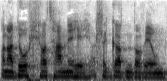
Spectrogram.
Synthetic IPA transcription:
ɔnadʊɬɔtʰanɪhiːɔɬəɡɔdn̩boːvɪwn

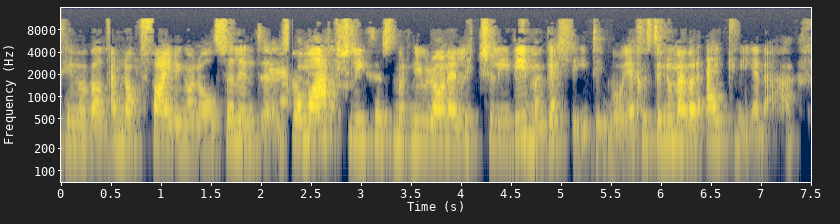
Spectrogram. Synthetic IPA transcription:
θʰemɔvɛlˠdajmnɔtfajɾɪŋɔnoːlˠsɪlˠɪndə̰zɔmɔakt͡ʃulˠiχəsmɔrnɪwɾɔnɛlˠɪtʰəɾəlˠiðɪmənɡəɬidɪnmuːjaχɔsd̥ɪnːuːmɛvɔɾɛɡnḭə̰na̰

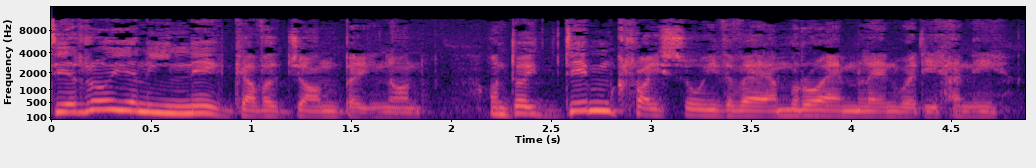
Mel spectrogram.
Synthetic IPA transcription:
d̥ɪɾʊjəninɪɡavɔðd͡ʒɔnbejnɔn | ɔndoːɨðdɪmkʰr̥ɔjsʊjðəvɛəmrɔɛmlˠɪnwɛdihəni

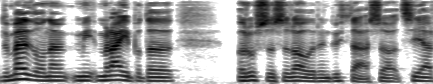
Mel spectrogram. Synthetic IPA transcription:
d̥wumɛðʊlˠnamimrajboːdɔ | əɾʊsʊsəɾoːlˠəɾɪndwɪθasɔtʰiːa

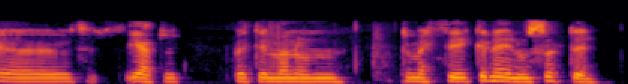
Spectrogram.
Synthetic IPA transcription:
əːjad̥u | vɛdɨmanund̥umɛθɪɡəneɨnuːnsəd̥ɨn

